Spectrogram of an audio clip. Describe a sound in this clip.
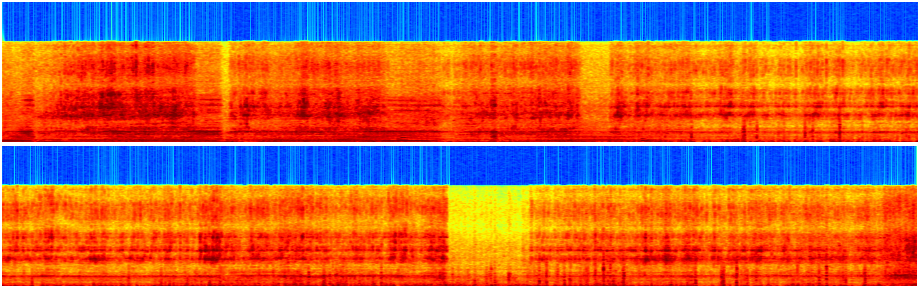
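A motorcycle engine revs up and shifts through the gears.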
